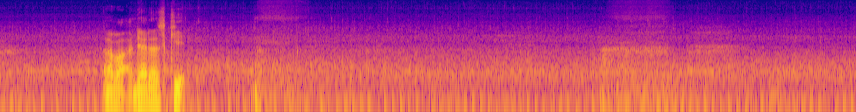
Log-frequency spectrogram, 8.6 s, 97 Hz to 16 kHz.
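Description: A Suzuki Gixxer 250 motorcycle with a clutch problem idles with a steady close-range rhythmic putter, and a soft clunk follows as it drops into first gear. Someone speaks briefly near the start.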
